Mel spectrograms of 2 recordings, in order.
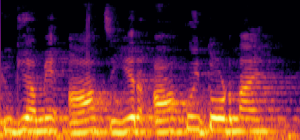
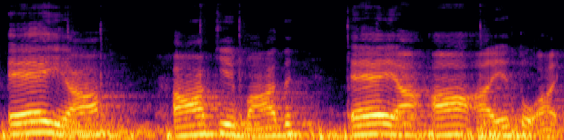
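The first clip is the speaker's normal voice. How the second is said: slow rule recitation; 2 semitones lower, much slower than usual. Shown as a demonstration. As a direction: rule stretched out very slowly, vowel by vowel. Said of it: "ये रहा नियम". (नियम बहुत धीरे-धीरे समझाते हुए)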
